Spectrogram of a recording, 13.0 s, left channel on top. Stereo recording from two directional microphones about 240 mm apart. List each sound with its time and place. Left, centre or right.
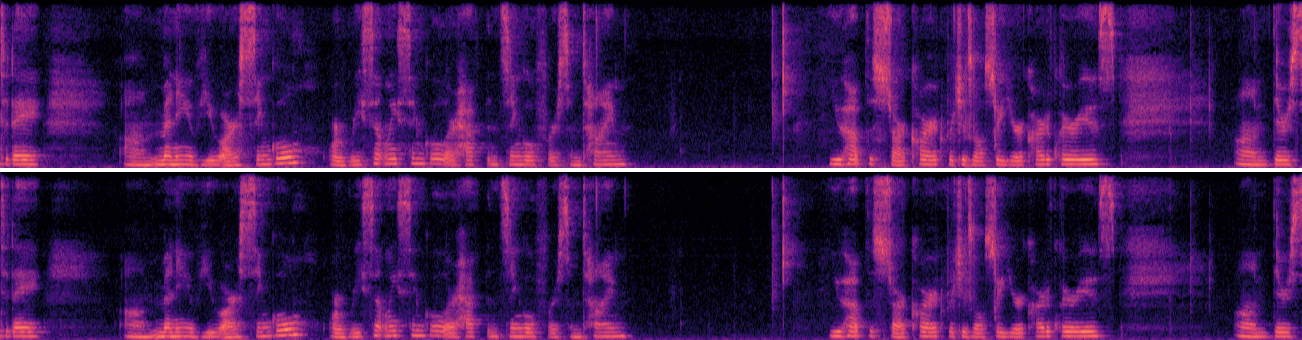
0.0 s speech: left
8.3 s speech: left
